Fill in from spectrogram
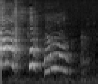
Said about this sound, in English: I'm so sorry to anybody who's wearing headphones. I did not mean to let out that shriek.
